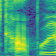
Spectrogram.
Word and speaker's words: Capri: It was supposed to be Capri, but then I was like, it's like the pants, and I'd rather we pronounce it as Capri.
